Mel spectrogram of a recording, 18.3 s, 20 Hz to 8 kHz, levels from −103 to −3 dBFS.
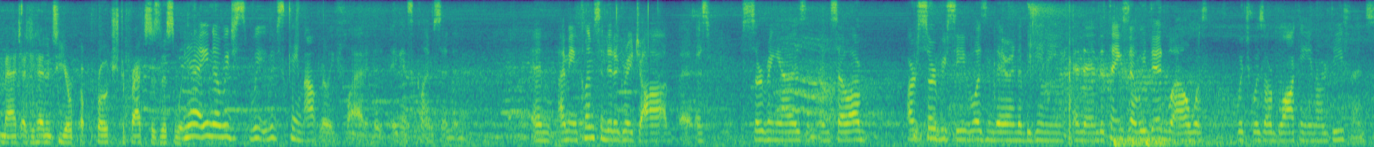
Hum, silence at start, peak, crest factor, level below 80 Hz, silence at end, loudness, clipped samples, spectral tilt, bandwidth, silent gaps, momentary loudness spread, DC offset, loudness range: none; 0 s; 0 dBFS; 18 dB; -38 dBFS; 0 s; -17 LUFS; under 0.1%; -3.5 dB/octave; 8 kHz; none; 10 LU; under 0.1%; 5 LU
